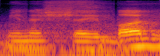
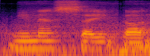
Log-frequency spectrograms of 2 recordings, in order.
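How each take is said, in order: First: It is said with a 'sh' sound. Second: It is said with an 's' sound.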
